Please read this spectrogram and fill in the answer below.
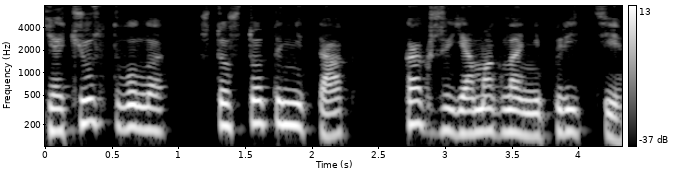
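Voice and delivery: ordinary delivery

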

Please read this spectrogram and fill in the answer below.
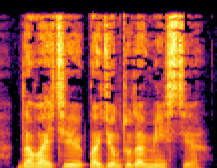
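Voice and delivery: plain

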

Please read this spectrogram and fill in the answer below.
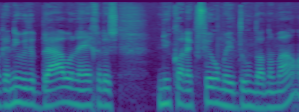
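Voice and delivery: ordinary talk, nothing marked

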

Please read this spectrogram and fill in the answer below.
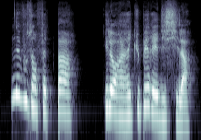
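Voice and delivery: merciless, unsympathetic. Narrator reads Hermione answering Shacklebolt about Harry, pitiless reply. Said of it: "répondit Hermione sans pitié".

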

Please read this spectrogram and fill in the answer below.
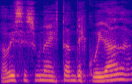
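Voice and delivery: shy, soft, timid voice. Clara speaks to the passenger holding her hand, timidly. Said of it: "dijo tímidamente Clara".

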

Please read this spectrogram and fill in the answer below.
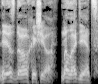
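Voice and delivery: slow, high, mocking guffawing jeer. A captain greets the narrator among congratulating guests, loud guffawing. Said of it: "громко гоготнул Таранов".

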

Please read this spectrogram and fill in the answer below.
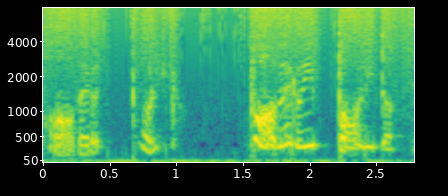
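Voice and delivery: whispered, dazed murmuring. Still dazed, a man stands apart from the others, murmuring to himself. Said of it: "mormorava tra sé in disparte".

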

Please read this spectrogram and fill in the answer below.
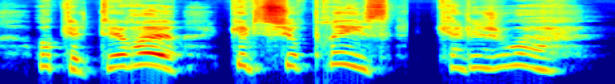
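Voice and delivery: stuttering. Narrating a wife greeting her husband at the door, stammering. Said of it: "en balbutiant".

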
